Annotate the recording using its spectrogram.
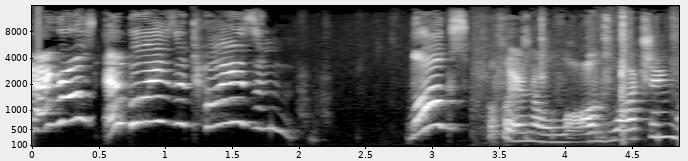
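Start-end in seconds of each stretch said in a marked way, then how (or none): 0.0-3.3 high squeaky sing-song to the viewers; goofy high call-out, drawn out; squeaky silly voice. Pretend. Vlogger teasing viewers in a squeaky high voice.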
